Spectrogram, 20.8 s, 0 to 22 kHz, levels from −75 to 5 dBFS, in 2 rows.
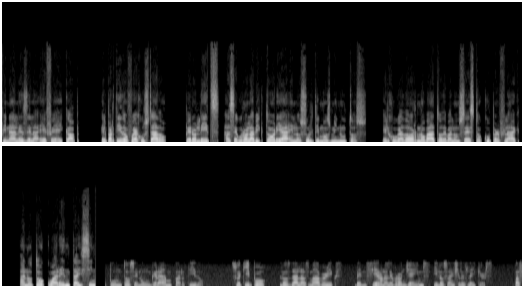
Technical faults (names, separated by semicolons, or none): input switched to a poorer device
